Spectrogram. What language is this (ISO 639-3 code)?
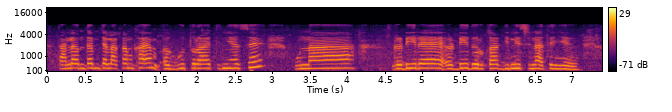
sat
